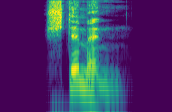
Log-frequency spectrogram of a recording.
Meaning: plural of Stimme
- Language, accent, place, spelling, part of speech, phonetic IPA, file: German, Germany, Berlin, Stimmen, noun, [ˈʃtɪmən], De-Stimmen.ogg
